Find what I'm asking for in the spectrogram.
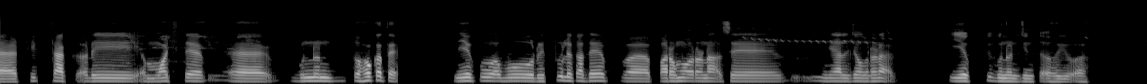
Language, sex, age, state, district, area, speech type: Santali, male, 30-45, West Bengal, Malda, rural, spontaneous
